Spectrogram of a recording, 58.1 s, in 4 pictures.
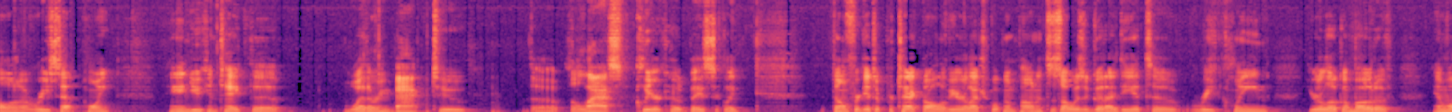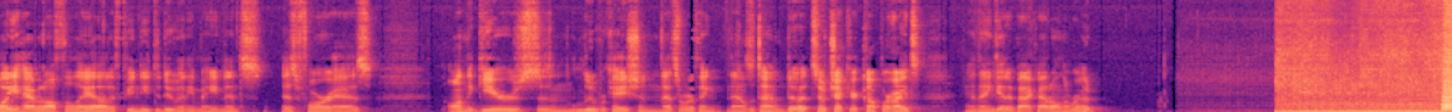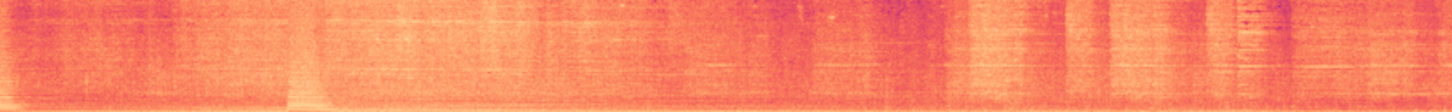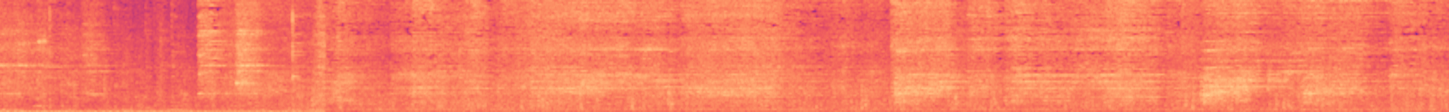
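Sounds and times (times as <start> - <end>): freight train rumbling: 27.3 - 58.0
wheels clattering on rails: 27.3 - 58.0
locomotive horn blasts: 28.9 - 29.7, 31.9 - 33.1.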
